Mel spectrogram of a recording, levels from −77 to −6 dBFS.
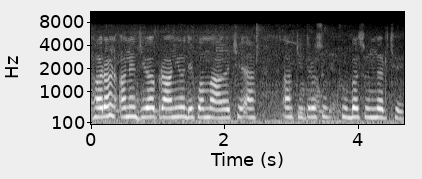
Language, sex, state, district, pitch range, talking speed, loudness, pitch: Gujarati, male, Gujarat, Gandhinagar, 255-265 Hz, 190 wpm, -15 LUFS, 260 Hz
